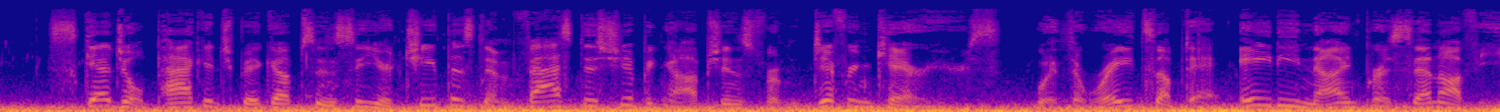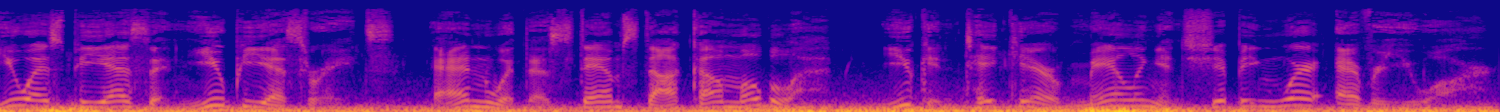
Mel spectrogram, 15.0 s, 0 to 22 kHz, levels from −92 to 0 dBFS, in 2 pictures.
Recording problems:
wind noise on the microphone; heavy; 7 dB below the speech

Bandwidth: 15.5 kHz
